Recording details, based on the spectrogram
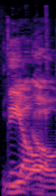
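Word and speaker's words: Ye Olde: d e pub but it's not said that way. It's still said the old pub.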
